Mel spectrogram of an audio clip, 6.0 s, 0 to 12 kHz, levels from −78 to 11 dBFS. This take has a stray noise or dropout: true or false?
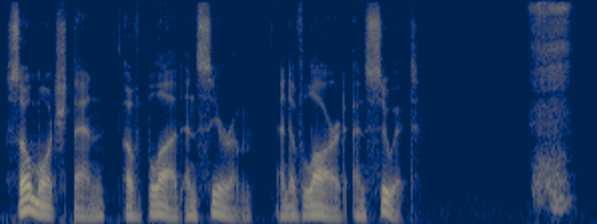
true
